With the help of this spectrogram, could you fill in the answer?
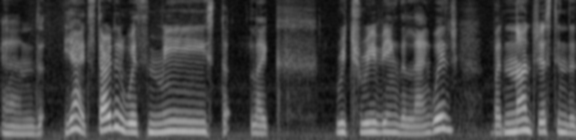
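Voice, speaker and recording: Moving at a very slow pace, a woman's voice shows ordinary pitch variation. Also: medium pitch for a woman. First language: Moroccan Arabic (heritage tongue; not spoken growing up). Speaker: singer and songwriter. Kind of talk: podcast interview. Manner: halting, many repetitions and fillers.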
